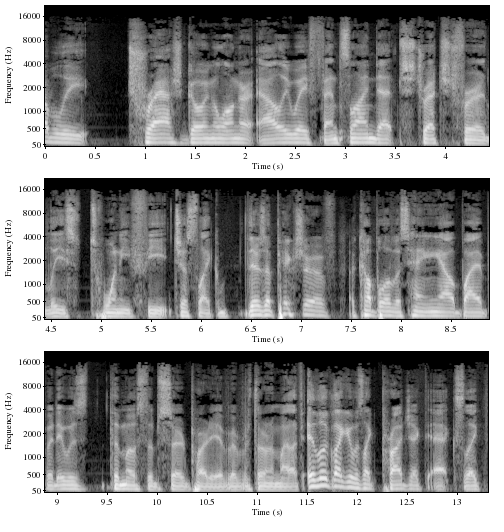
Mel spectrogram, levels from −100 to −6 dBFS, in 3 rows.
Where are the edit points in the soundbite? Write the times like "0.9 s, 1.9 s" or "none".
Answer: 6.4 s, 7.4 s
